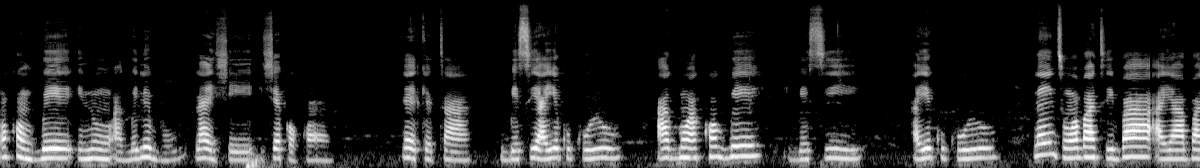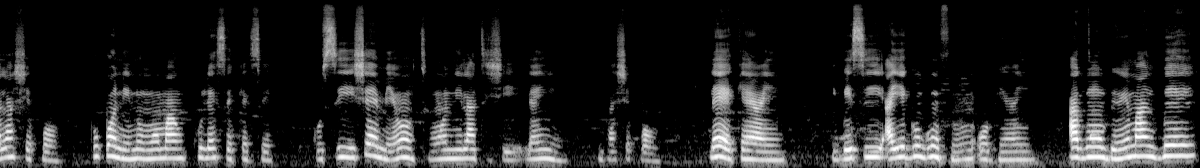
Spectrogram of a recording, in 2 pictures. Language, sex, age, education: Yoruba, female, 30-45, tertiary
